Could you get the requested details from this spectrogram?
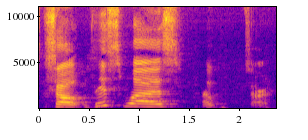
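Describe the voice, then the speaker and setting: A young woman venting heatedly to the camera, swearing often and rushing through run-on sentences with frequent restarts. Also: sits high, big pitch swings, vocal fry, sharp tone. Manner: heated and profane, rapid run-on talk with restarts. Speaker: vlogger. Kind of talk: angry venting monologue.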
